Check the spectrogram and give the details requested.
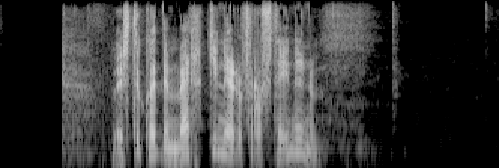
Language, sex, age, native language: Icelandic, male, 50-59, Icelandic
